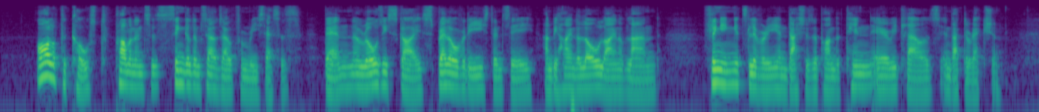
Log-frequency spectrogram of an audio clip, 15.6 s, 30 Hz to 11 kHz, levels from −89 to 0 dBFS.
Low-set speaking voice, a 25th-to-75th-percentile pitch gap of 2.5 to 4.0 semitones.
Yes: low, 105 Hz; average, 3.5 semitones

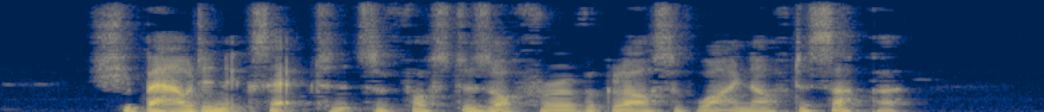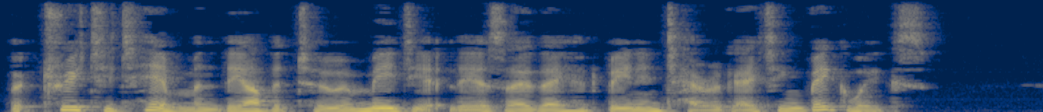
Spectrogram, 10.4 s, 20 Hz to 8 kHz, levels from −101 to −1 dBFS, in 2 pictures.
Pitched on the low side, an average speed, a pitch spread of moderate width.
Yes: low, 130 Hz; average, 165 wpm; average, 3.8 semitones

